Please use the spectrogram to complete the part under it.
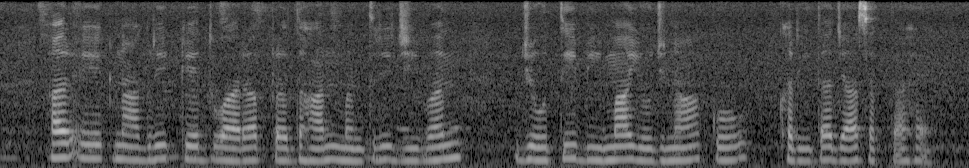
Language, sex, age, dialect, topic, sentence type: Hindi, male, 56-60, Marwari Dhudhari, banking, statement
